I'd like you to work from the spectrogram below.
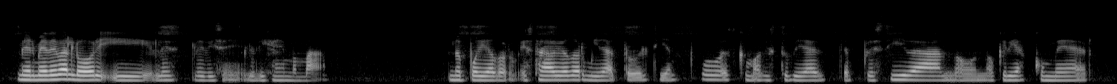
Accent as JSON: {"language": "Spanish", "town": "Los Angeles", "region": "California", "country": "United States", "tie": "born or raised there", "said": "yo soy nacida aquí en los Estados Unidos, parte de Los Ángeles, California"}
